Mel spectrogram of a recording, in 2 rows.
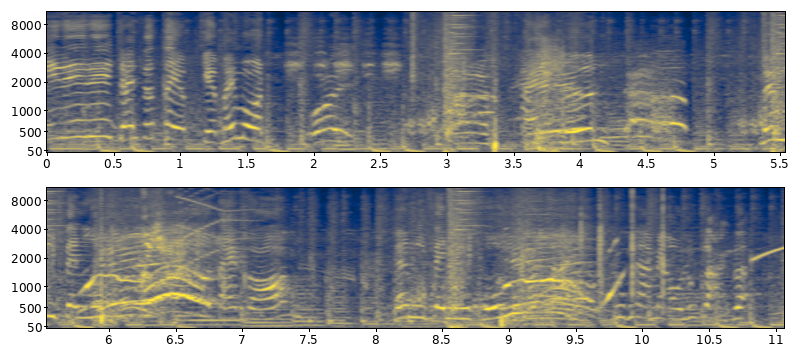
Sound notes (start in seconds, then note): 5.8 cheering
